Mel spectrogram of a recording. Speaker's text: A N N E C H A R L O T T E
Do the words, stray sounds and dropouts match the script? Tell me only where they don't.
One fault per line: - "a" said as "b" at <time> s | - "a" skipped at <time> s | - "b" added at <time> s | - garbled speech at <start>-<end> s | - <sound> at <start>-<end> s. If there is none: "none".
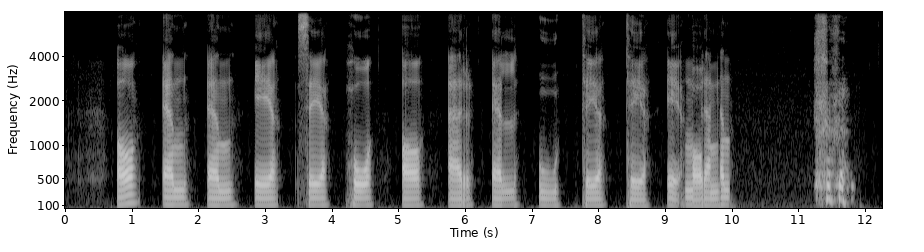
- garbled speech at 9.3-10.0 s
- laugh at 11.2-11.9 s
